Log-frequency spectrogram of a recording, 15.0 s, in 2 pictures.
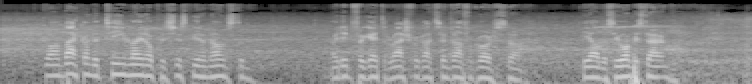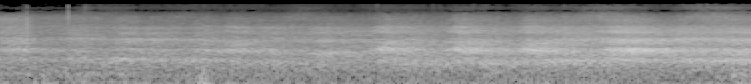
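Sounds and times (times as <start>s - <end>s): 
speech: 0.4s - 2.7s, 3.3s - 7.0s
local football fans in Istanbul chanting abuse: 6.7s - 15.0s.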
